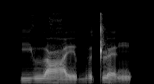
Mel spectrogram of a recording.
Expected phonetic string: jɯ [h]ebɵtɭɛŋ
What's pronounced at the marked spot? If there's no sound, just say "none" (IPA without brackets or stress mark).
ʕ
